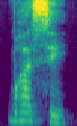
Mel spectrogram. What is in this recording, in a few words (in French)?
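"brasser" French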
